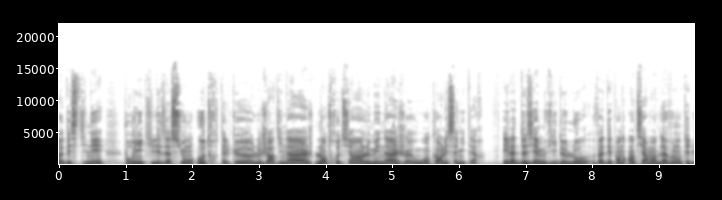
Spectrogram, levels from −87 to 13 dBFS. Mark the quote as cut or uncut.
uncut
